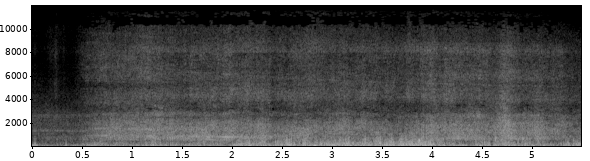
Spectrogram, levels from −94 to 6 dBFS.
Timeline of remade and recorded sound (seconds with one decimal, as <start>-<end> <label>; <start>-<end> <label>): 0.0-0.5 remade; 0.5-5.5 recorded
